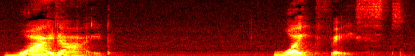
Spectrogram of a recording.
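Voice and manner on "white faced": ordinary talk, nothing marked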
